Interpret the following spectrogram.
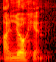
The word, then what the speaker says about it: Alekhine: able to yeah but apparently even that's like not like the way most russians grew up hearing his name is not actually the way he liked his name pronounced so he did like a hard k is what i've seen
